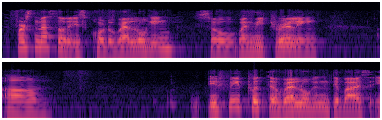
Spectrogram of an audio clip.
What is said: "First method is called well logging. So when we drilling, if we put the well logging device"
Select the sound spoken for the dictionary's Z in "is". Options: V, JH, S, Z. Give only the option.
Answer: S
